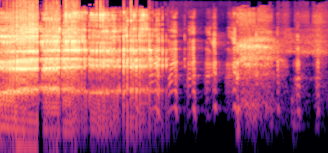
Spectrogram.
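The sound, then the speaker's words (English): A long, loud, croaking burp rumbles for over a second, then breaks into sputtering bursts and a softer breathy trailing sound, made during a burping drinking game. “By the way, I don't know if I'm going to keep this in or not, but the drinking game is burping.”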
